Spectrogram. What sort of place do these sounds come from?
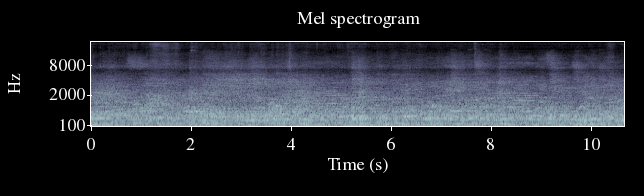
crowded indoor space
